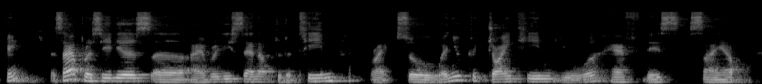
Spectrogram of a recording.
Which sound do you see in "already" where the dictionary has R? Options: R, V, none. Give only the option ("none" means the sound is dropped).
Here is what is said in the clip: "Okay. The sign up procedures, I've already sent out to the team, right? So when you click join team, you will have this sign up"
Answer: none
